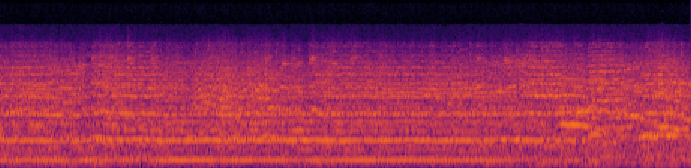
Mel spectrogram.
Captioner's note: horn blowing; suspenseful music; commotion; suspenseful music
